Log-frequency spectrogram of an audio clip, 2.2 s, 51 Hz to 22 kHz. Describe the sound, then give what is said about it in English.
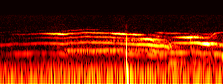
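A kitten gives a long, wavering, high meow that dips and rises, with a sharp click partway through, over a faint low hum. “You want the kittens? Have you got the 10 of them?”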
